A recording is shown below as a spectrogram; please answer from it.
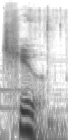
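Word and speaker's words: Choo: So I uh fashions Jimmy whose surname aptly rhymes with shoe. We're talking about a chew Oscar winner inducted into the Rock and Roll Hall of Fame.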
